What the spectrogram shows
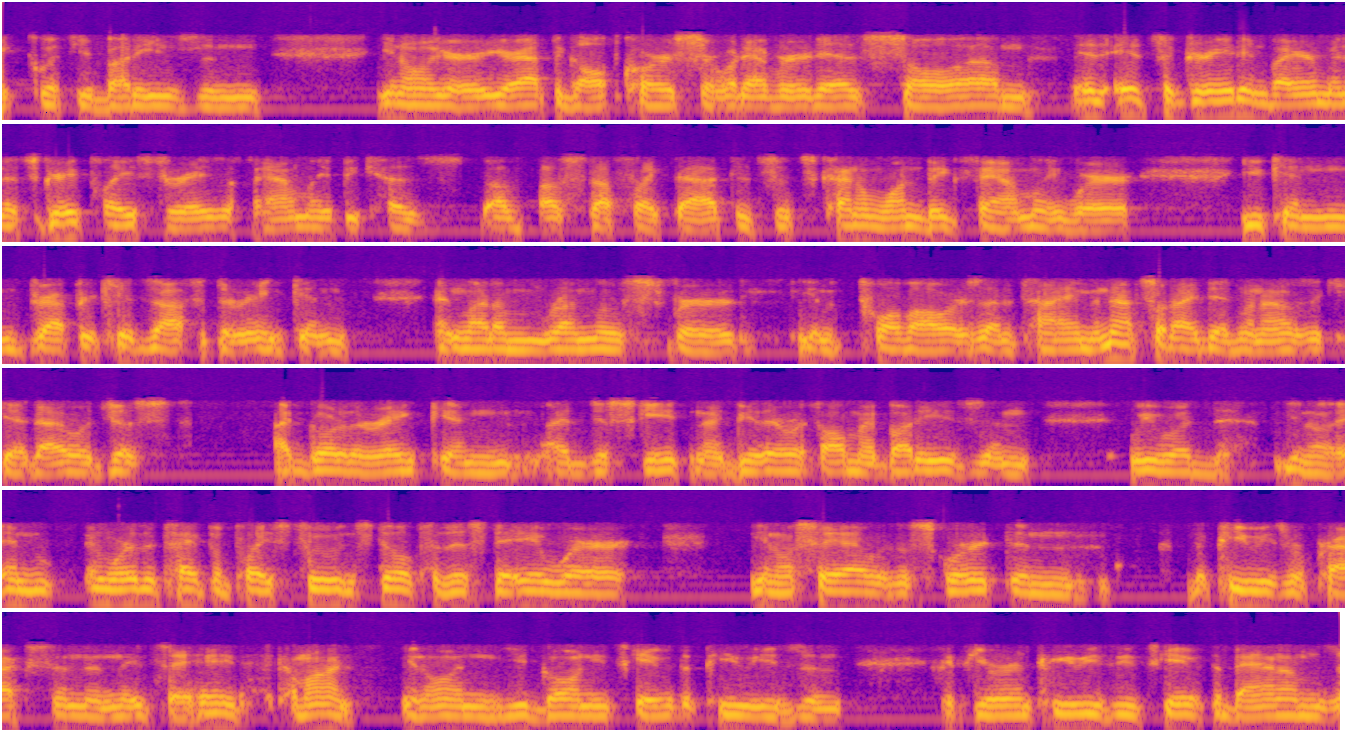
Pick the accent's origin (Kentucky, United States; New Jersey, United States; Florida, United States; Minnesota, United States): Minnesota, United States; Warroad; born or raised there; also born or lived in Duluth, Minnesota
